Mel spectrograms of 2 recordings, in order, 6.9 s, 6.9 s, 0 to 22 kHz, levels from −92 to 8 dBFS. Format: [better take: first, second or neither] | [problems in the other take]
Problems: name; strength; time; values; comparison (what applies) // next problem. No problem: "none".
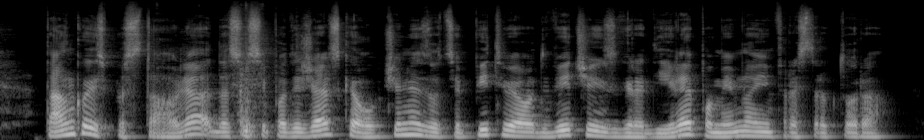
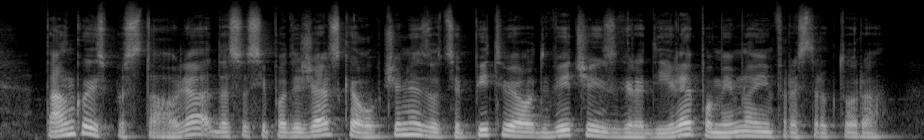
second | noise reduction (classical method log-MMSE)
